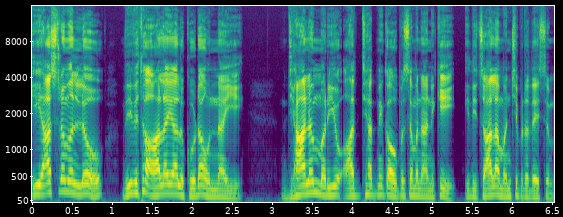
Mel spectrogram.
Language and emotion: Telugu, neutral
